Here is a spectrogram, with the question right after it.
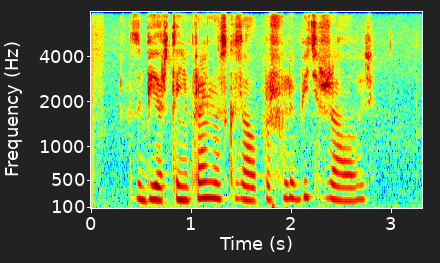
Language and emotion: Russian, neutral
